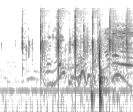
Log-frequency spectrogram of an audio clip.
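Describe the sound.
Scattered audience applause at a fado night: a handful of sharp, uneven claps ring out one after another, moderately loud, while voices murmur and speak underneath.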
